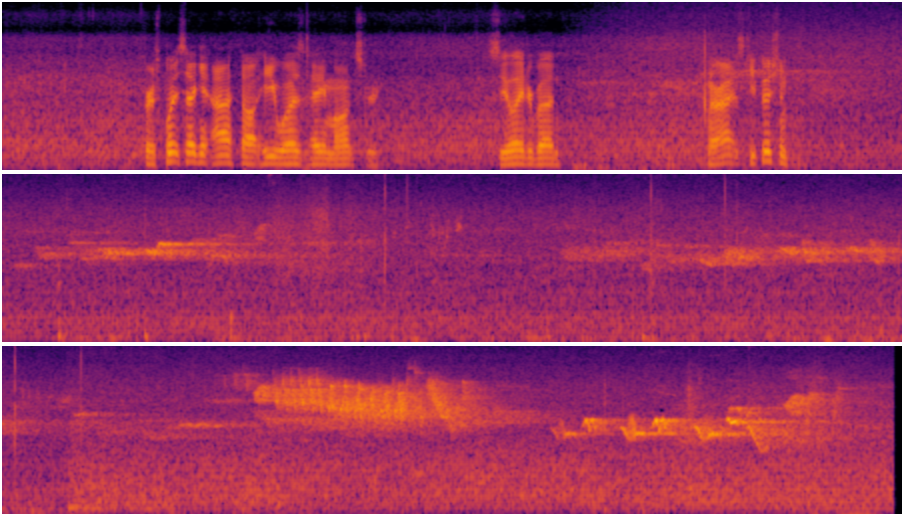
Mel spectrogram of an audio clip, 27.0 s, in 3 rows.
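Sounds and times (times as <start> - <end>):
outdoor background hiss: 0.0 - 26.9
songbirds singing: 5.8 - 26.9
loud fast bird trill: 14.6 - 26.6.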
